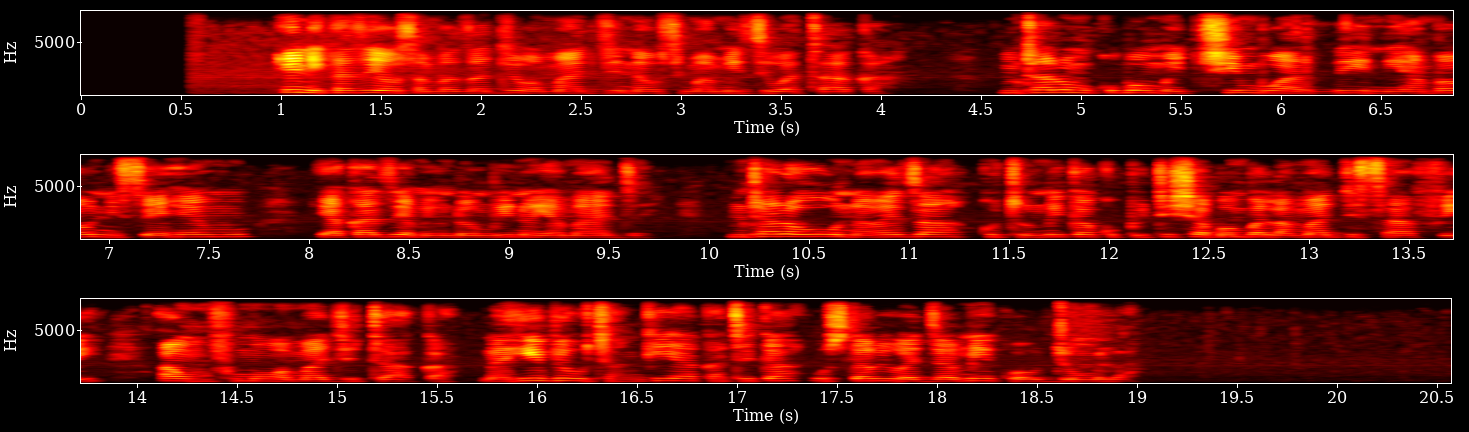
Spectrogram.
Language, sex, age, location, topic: Swahili, female, 25-35, Nairobi, government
